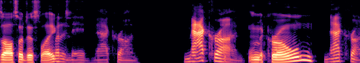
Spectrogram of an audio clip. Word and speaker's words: Macron: Macron. I don't think it's I think it's pronounced Macron.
